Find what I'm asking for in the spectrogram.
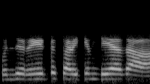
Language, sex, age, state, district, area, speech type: Tamil, female, 30-45, Tamil Nadu, Thoothukudi, rural, conversation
